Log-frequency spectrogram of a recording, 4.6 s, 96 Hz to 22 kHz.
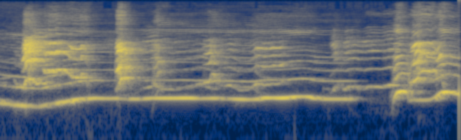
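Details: A 7-month-old male husky cross (pomsky) gives long, held howls that swell and waver slightly, one after another, as his owner prompts him to howl and he tries to copy.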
